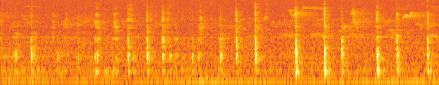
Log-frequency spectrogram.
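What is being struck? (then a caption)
Cardboard hardcover book. A closed, solid, thick Narnia hardcover book with a dark printed cardboard cover is scratched and tapped across the front with long painted nails, and then it is turned to show the spine. Soft, short, dull taps recur irregularly over a quiet, low hum, with faint brushing scratches between them and a few brief bright scrapes near the end.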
